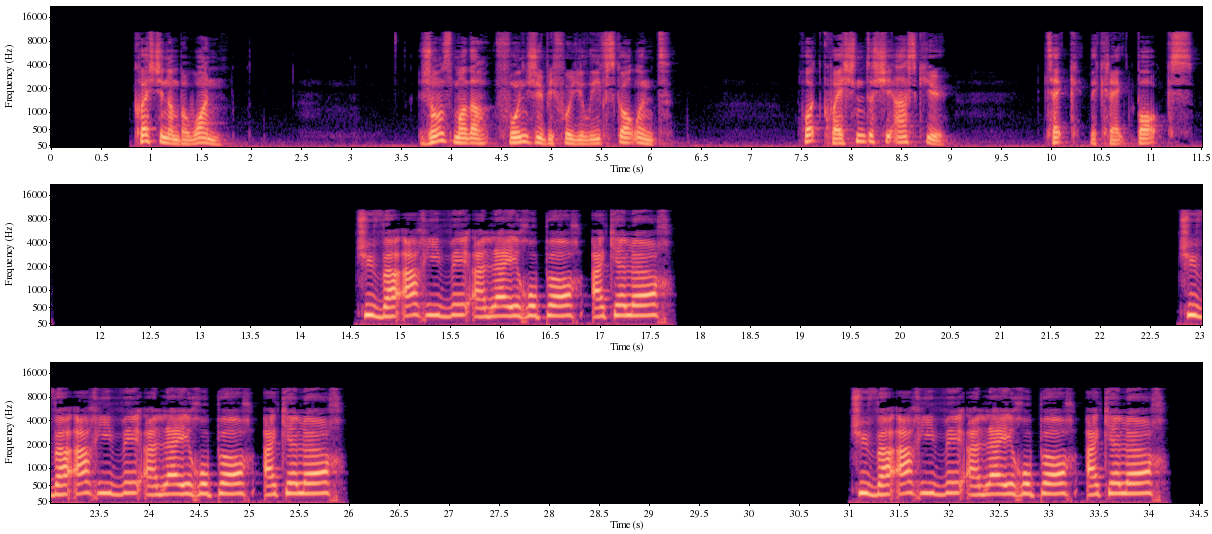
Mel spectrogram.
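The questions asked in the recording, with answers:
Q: What question does she ask you?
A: What time you will arrive at the airport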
